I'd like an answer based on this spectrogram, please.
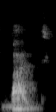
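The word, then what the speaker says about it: בית: B com A, ba. Com I, bai. E aqui, som de T. Você pronuncia bite.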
